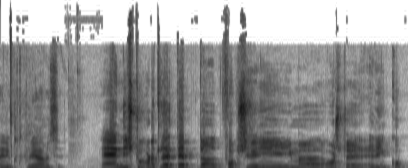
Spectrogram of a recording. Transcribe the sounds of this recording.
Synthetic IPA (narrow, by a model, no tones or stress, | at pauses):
ɛnikot̪konʲaɐmɛsɛ | ɛniʃt̪ʊvɾət̪lɛt̪ɛp̚d̪əfɔpʃt̪ilɛniiməɔʃt̪ɛɛ̰d̪inkup̚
